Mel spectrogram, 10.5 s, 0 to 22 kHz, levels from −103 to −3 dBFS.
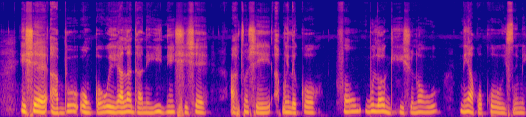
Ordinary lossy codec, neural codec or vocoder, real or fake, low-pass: none; none; real; none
